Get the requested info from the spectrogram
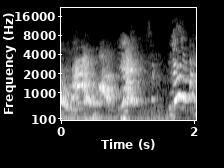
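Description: Young women shrieking and shouting in excitement as a handstand round ends, with a couple of dull low thumps in the first second. Speech picks up again near the end.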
